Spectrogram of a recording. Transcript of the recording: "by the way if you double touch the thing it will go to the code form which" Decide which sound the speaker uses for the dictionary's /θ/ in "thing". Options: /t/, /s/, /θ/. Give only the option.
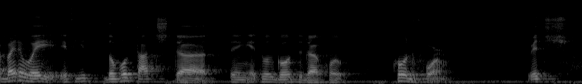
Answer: /t/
